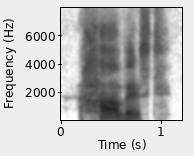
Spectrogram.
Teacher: without r is the british pronunciation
